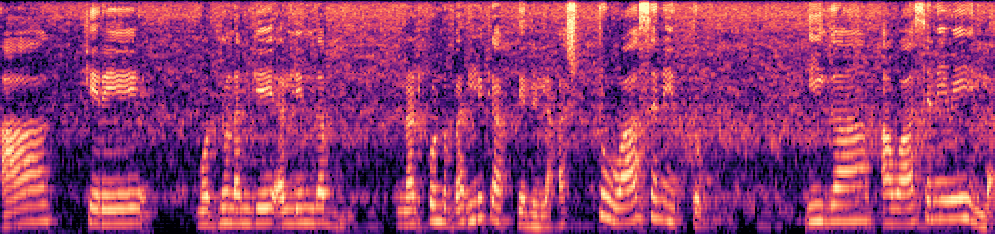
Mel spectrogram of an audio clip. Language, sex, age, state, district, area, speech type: Kannada, female, 60+, Karnataka, Udupi, rural, spontaneous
